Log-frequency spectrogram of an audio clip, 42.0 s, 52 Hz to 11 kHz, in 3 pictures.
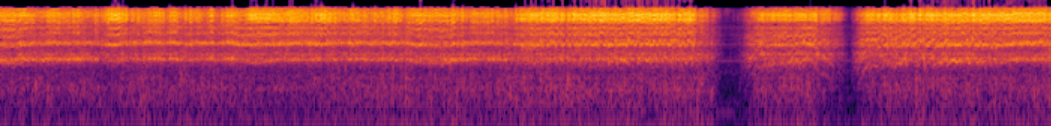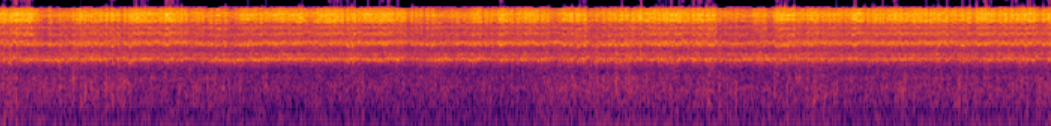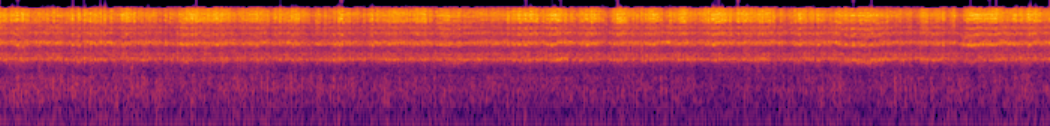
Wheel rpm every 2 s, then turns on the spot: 220, 230, 230, 210, 140, 100, 200, 230, 230, 230, 230, 230, 230, 230, 240, 230, 230, 230, 230, 230, 230.
none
